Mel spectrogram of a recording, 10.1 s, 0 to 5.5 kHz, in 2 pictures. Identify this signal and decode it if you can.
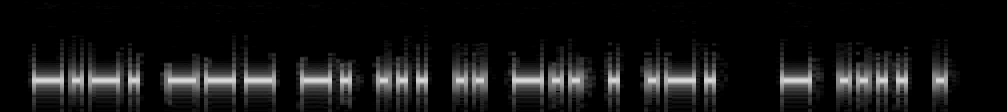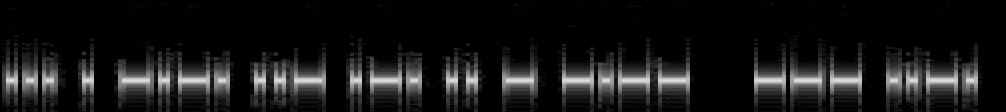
Morse code, heard as a keyed tone, about 25 wpm, 600 Hz. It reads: CONSIDER THE SECURITY OF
